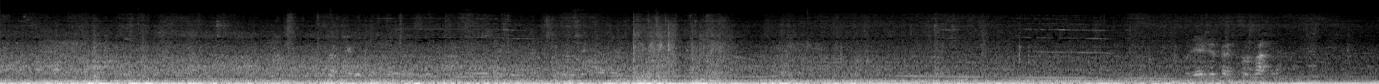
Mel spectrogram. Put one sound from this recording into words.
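A bus engine rumbles steadily as the bus drives along a street.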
